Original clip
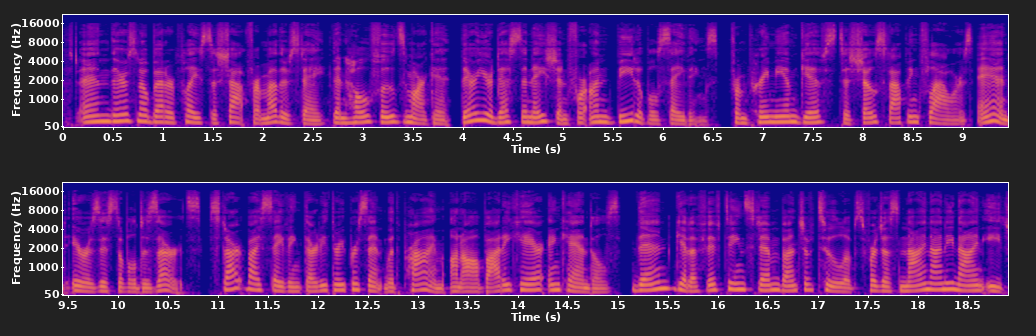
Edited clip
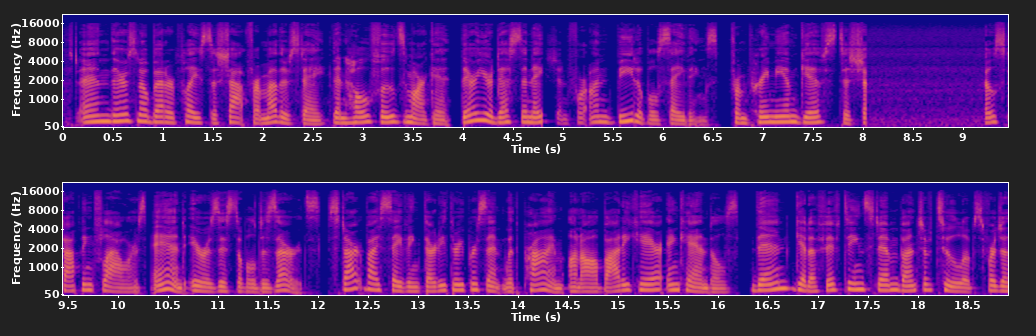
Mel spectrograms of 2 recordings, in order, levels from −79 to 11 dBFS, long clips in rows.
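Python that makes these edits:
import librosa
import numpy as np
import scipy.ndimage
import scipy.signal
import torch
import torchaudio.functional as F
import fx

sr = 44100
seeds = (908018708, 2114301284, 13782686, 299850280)

y = fx.edit(x, sr, fx.fade_in_span(start_s=4.78, length_s=0.87),
    fx.insert_room_tone(at_s=8.02, length_s=1.19), tone=tone)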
